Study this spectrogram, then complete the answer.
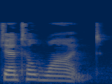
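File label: "gentle wind", English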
